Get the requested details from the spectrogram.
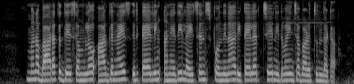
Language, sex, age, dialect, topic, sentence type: Telugu, female, 25-30, Telangana, agriculture, statement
